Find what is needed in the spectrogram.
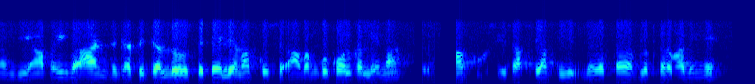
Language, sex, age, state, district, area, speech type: Hindi, male, 18-30, Rajasthan, Karauli, rural, conversation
